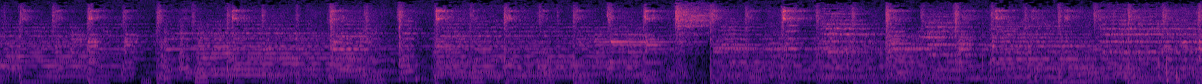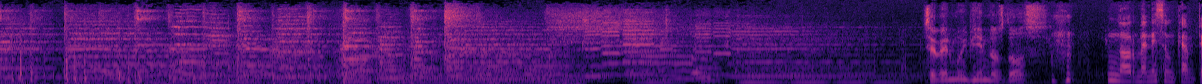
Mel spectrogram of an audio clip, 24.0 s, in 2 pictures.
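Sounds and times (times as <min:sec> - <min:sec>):
horse hooves clip-clopping at an international horse show in Hawaii: 0:00.0 - 0:17.9
loud sustained tonal music: 0:00.0 - 0:21.4
speech: 0:21.3 - 0:24.0.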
